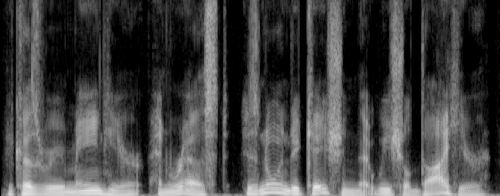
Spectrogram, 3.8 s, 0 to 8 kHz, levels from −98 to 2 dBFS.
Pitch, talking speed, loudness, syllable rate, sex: 105 Hz, 225 wpm, -17 LUFS, 6.3 syllables/s, male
